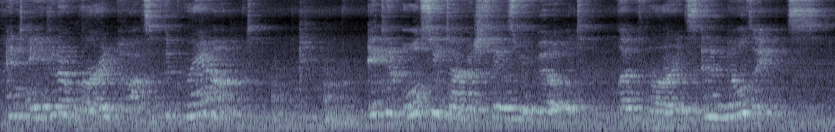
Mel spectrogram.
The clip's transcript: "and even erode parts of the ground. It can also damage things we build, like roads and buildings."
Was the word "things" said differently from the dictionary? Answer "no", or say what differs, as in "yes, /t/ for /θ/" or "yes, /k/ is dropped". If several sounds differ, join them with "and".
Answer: no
